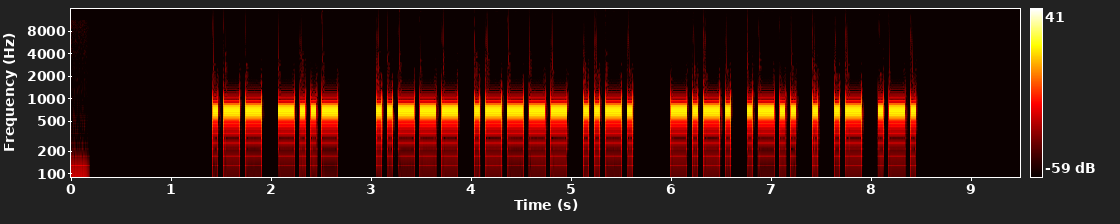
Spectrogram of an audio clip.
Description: Morse code, heard as a keyed tone, about 22 wpm, 700 Hz. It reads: WX 21F CLEAR
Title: Practice QSO - Exchange 2 - Info - 22wpm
